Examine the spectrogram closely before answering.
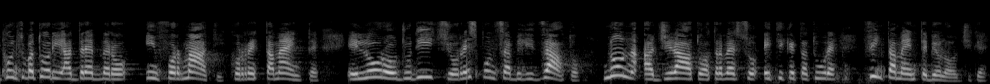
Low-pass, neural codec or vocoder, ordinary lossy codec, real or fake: none; none; none; real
